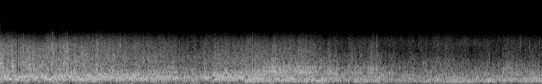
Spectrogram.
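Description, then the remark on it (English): A loud thunderclap following lightning rolls on as a broad, roaring rumble for several seconds without fading much. No voices. “Did you see that? Lightning?”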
